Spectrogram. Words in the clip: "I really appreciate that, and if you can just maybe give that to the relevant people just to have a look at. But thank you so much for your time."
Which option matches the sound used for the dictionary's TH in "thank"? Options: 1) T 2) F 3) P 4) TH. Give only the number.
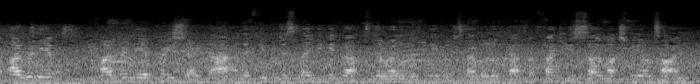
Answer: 4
